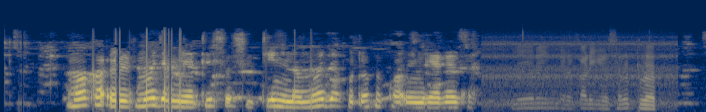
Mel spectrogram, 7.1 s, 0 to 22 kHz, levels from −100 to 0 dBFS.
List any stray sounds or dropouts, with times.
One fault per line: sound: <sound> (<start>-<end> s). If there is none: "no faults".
sound: throat clearing (5.1-6.7 s)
